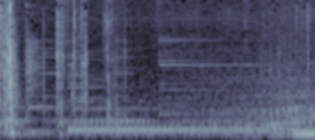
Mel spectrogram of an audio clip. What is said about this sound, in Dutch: In de auto, op de weg terug naar de redactie, zetten we meteen de recorder weer aan.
